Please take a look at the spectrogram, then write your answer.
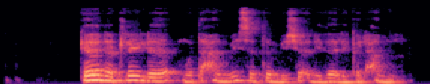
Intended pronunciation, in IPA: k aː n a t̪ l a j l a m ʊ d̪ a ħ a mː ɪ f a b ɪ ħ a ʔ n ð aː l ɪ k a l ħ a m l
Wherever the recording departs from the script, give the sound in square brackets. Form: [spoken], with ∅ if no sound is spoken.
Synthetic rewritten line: k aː n a t̪ l a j l a m ʊ [t̪] a ħ a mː ɪ [s] a b ɪ [ʃ] a ʔ n ð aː l ɪ k a l ħ a m l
